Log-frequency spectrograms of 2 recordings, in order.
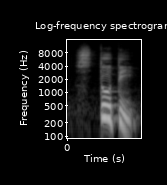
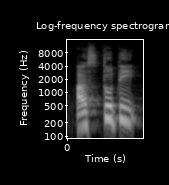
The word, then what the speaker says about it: स्तुति: ऐसे ही स्तुति, जिसके लिए हम अस्तुति कह जाते हैं।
